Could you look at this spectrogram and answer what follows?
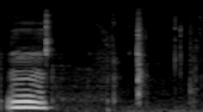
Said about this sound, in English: Listen, let me drink this hot tea.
